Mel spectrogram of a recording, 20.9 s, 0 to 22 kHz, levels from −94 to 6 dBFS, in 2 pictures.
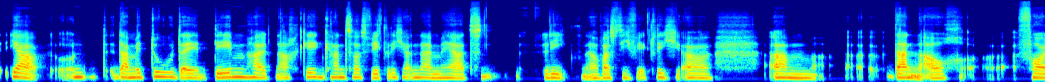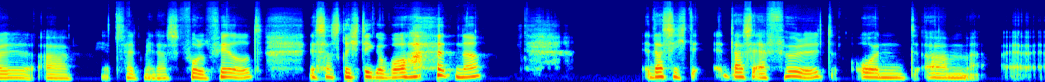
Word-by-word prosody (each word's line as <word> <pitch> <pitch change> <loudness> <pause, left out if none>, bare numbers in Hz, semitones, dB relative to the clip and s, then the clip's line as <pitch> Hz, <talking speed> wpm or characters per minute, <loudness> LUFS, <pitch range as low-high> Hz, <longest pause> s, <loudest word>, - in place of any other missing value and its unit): ja, - - +3
und 180 - -2 0.2
damit 165 -1 0
du 190 -1 +1
de 160 -2 0
dem 175 +2 +1
halt 160 -2 -1
nachgehen 175 +2 -4
kannst, 175 +1 -3
was 170 -1 -4
wirklich 155 +2 -5
an 160 - -4
deinem 155 -3 -2
Herzen 195 +7 -4 0.4
liegt, 150 -1 -4
ne? 145 - -3
Was 150 -1 -1
dich 150 -4 -9
wirklich, 165 -4 -7
äh, 155 -2 -1 0.6
ähm, 150 -3 +1 0.7
dann 160 -6 +3
auch 145 0 -1 0.5
voll, 155 -4 0
äh 140 -2 -2 0.3
jetzt - - -13
fällt 150 -4 -5
mir - - -5
das 140 0 -4
fulfilled 170 +2 +1 0.5
ist - - +3
das 175 -3 -1
richtige 175 -3 +4
Wort, 180 +2 +6 0.4
ne? 190 +5 +3 1.6
Dass 190 0 +6
sich 185 -4 0
d 415 - -7 0.2
das 185 -6 +4
erfüllt 185 +2 +1
und, 160 -4 +1
ähm, 75 - -1 0.3
äh - - -12
165 Hz, 125 wpm, -23 LUFS, 150-180 Hz, 1.6 s, Wort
